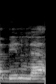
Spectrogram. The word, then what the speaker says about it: بالله: كما في الناس آمنا بالله خطأ هذا نبر آمنا بالله كسرة الباء أبينها ما أختلس الكسرة بما أنه اسم الجلال سبق بكسر فإذا ترقق اللام بالله ولا أقول بالله بالله هذه إمالة فانتبهوا بالله اللسان مرتاح نايم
